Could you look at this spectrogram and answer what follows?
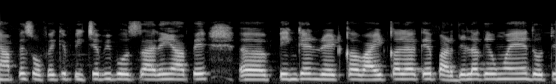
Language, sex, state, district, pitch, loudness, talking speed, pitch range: Hindi, female, Bihar, Lakhisarai, 240 Hz, -14 LUFS, 260 wpm, 230-245 Hz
